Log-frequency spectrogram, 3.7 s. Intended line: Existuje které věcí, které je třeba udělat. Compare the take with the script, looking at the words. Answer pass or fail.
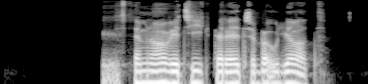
fail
